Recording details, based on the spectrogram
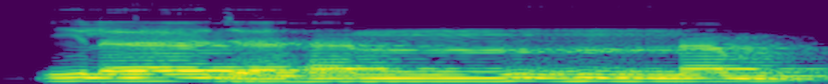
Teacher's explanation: നൂൻ മുഷദ്ദദയെ മണിച്ചുകൊണ്ട് ഉച്ചരിക്കണം.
